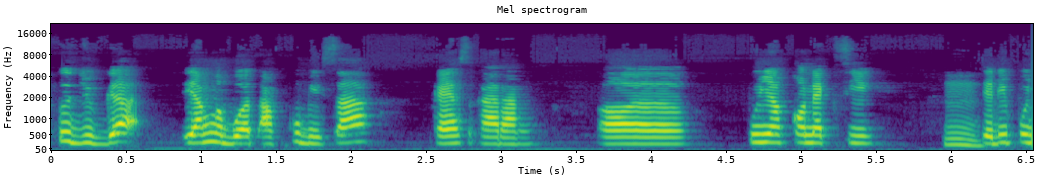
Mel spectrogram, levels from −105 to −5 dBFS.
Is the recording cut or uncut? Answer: uncut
